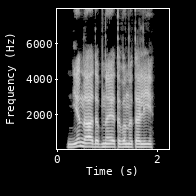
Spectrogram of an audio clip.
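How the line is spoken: Stern interruption. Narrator (Russian): оборвал ее строго Огарёв

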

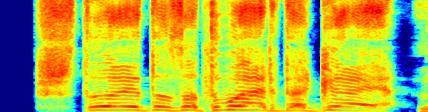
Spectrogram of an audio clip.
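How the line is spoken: Yelling. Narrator (Russian): заорал один из выживших вольных

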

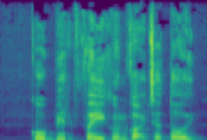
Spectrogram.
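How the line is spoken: Angry incredulous laugh. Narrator (Vietnamese): Tần Thủy San tức đến bật cười

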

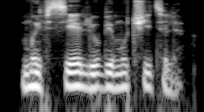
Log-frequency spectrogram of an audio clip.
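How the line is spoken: Whisper. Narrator (Russian): Вдруг одна из них шепнула мне

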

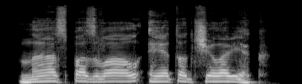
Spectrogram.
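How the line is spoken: Loud. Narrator (Russian): громко сказал он

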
